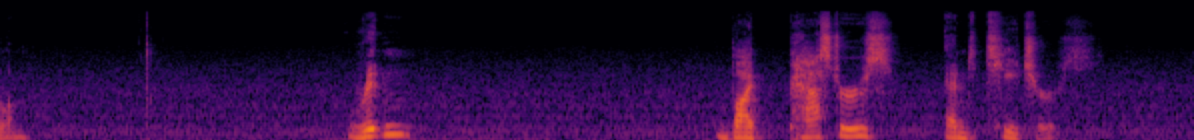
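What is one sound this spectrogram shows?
A man speaks calmly and with animation close to a microphone, in short bursts with pauses.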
